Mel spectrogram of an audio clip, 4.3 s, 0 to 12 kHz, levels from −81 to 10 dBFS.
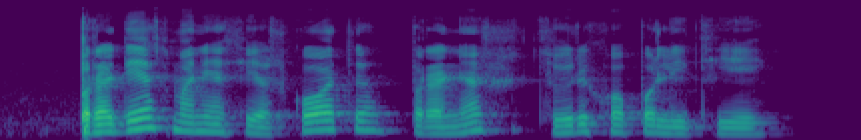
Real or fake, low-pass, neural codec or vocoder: real; 9.9 kHz; none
